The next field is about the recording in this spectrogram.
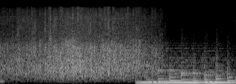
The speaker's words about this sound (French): Volodymyr Zelensky a été accueilli par une standing ovation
